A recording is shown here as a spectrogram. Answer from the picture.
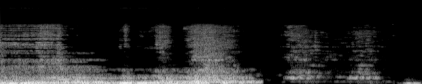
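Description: Ford pickup's engine being started and struggling to catch, its loud rough running cutting off suddenly about two and a half seconds in. A few short, fainter sounds follow.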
